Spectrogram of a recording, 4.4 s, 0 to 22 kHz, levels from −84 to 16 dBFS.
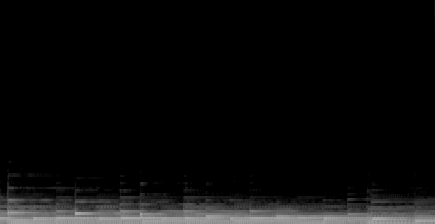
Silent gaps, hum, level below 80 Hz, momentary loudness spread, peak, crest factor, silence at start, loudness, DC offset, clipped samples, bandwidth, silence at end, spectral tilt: none; none; -46 dBFS; 3 LU; -10 dBFS; 12 dB; 0 s; -23 LUFS; 0.3%; under 0.1%; 3.6 kHz; 0 s; -13 dB/octave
